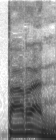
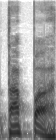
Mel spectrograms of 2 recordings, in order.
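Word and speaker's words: Тарань: Walaupun ejaannya Tapah B tapi sebutan yang betul ialah Taran. Dia orang tak sebut Tapah tapi cara sebutnya ialah taran.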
